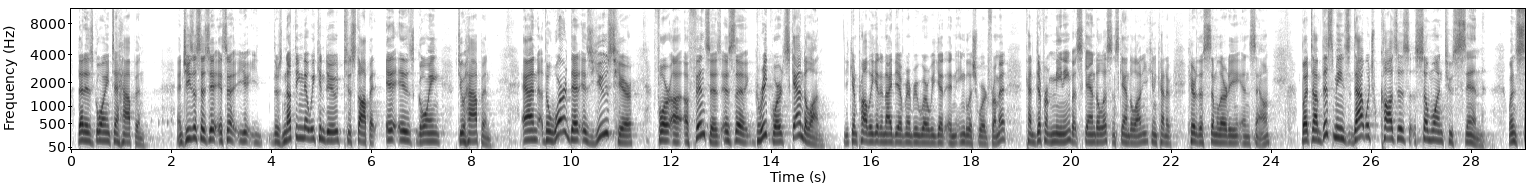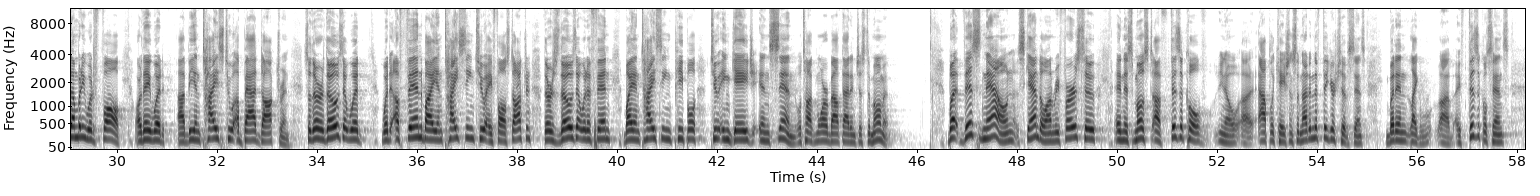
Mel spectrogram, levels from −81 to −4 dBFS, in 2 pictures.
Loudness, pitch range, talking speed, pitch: -23 LUFS, 135-185 Hz, 165 wpm, 155 Hz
